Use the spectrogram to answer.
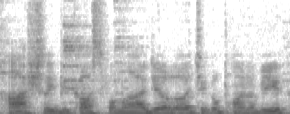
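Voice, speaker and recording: A man from Malaysia speaking as a guest in a casual interview, earnest and halting in his delivery. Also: fairly low pitch, little pitch movement. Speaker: interview guest, company founder. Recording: distant mic, faint background noise.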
